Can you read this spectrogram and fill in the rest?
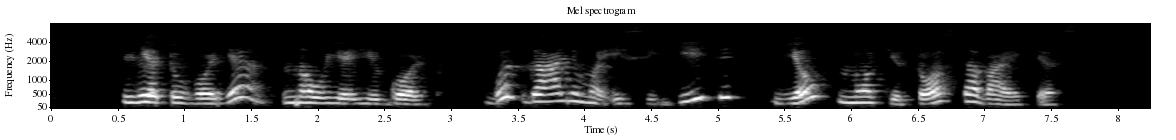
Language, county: Lithuanian, Šiauliai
